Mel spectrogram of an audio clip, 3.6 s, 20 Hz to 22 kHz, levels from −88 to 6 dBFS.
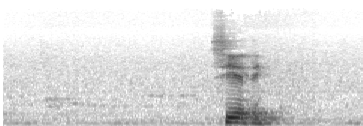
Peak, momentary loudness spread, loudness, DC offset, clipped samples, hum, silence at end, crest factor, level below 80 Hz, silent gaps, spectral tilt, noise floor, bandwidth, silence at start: -2 dBFS; 25 LU; -18 LUFS; under 0.1%; under 0.1%; none; 0.85 s; 22 dB; -60 dBFS; none; -6.5 dB/octave; -55 dBFS; 10 kHz; 2.15 s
